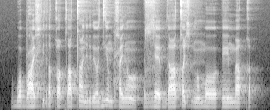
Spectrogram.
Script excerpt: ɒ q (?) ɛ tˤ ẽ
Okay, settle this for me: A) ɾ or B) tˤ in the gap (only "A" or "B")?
A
